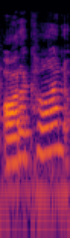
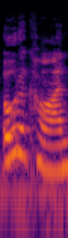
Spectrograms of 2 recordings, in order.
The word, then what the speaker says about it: Otacon: Number six, everyone knows that smoking can be hazardous to your health, but in case you forgot, Otacon or Otacon, depending on who you heard pronounce it, will be there to remind you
